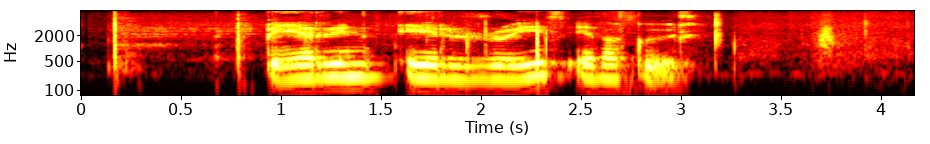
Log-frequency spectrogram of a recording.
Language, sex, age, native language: Icelandic, male, 10, Icelandic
